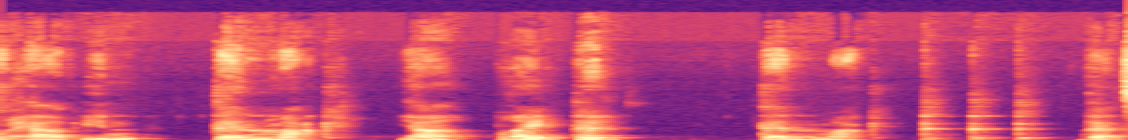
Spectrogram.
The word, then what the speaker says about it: brede: Brede, this is a normal D, if you could say that. That is the one that you recognize from so many other languages. The one that you also have in Denmark.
